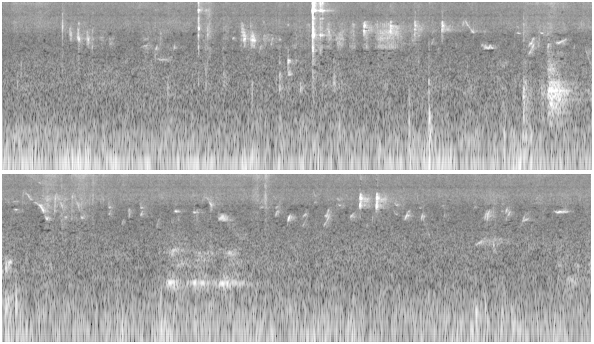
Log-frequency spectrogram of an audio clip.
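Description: Near silence, with a few faint, high bird chirps.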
